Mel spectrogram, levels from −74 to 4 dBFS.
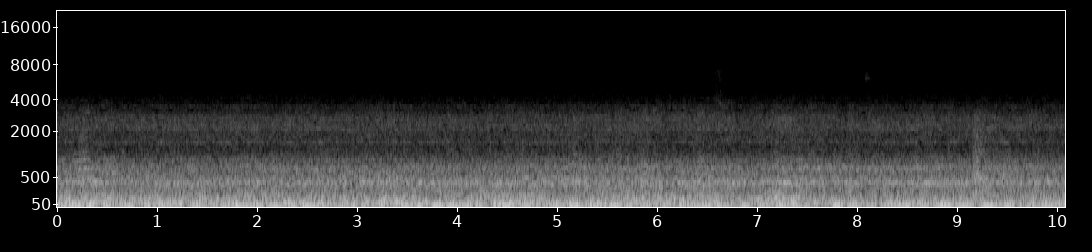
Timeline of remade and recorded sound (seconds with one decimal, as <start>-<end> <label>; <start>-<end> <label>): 0.0-10.1 recorded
